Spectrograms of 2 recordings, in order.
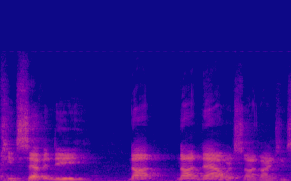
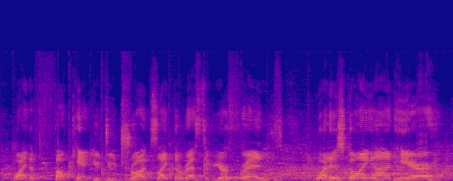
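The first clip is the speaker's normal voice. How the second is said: loud, higher, exasperated yell; imitating mom losing it at him; exasperated mother; 5 semitones higher, 8 dB louder than usual. Mother yelling at her Orthodox son, mock exasperated shout. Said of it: "My mother's like".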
